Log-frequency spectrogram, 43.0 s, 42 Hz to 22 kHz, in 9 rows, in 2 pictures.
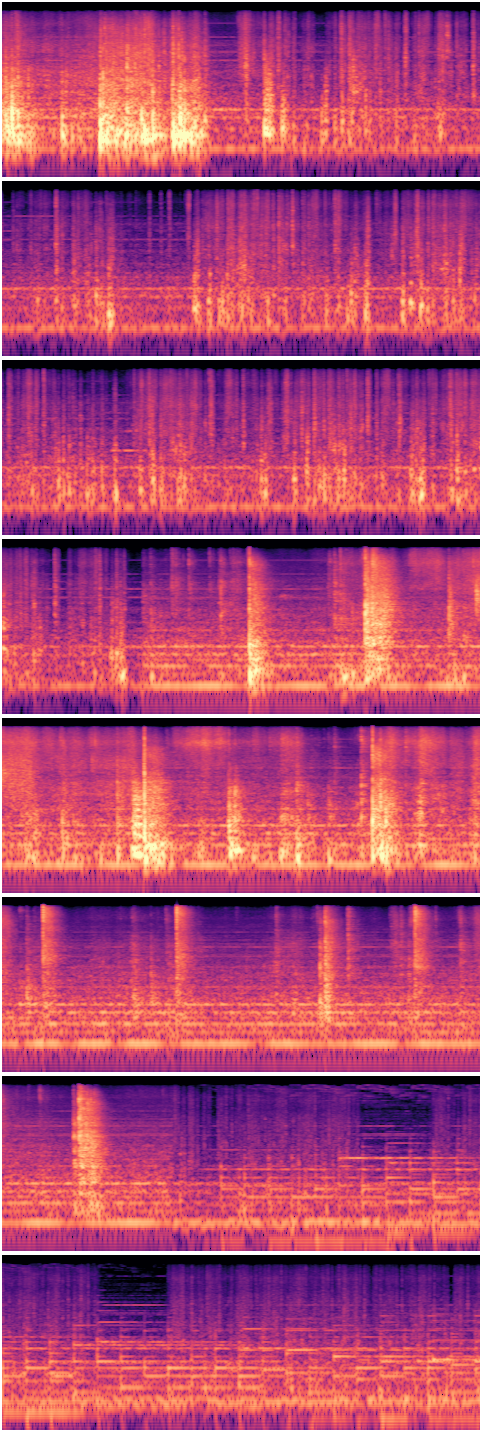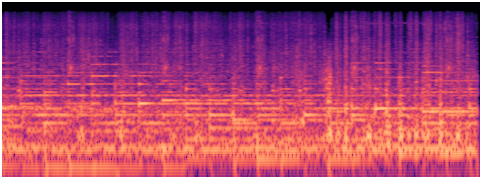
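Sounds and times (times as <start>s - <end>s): cardboard boxes scraping and knocking: 0.0s - 6.0s
quiet background music: 0.0s - 43.0s.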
